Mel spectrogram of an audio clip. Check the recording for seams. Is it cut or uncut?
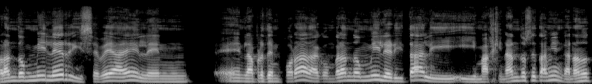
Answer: cut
